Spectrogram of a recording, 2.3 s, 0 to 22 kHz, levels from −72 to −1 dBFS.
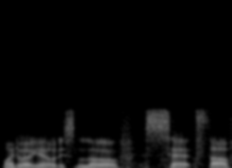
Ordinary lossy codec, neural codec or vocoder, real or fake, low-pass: none; codec, 16 kHz, 0.8 kbps, ZipCodec; fake; none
